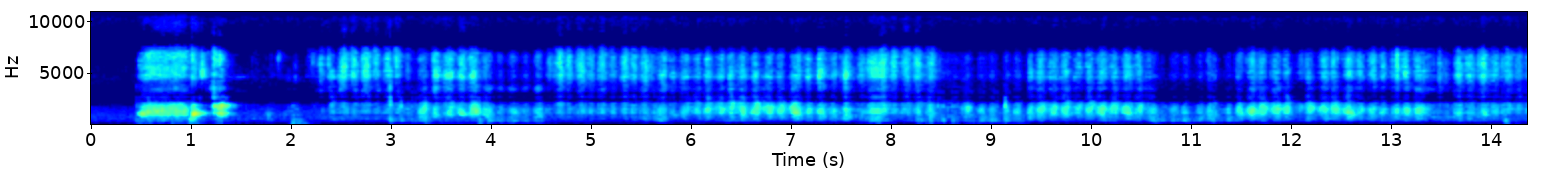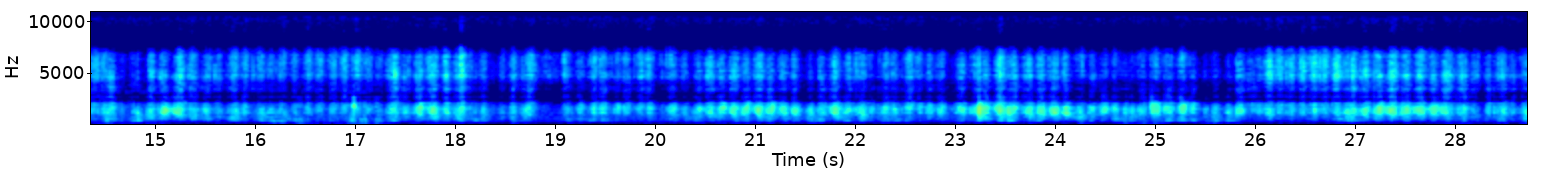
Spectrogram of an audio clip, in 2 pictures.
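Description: Manual toothbrush scrubbing teeth through toothpaste foam, a continuous fast back-and-forth scrubbing. A brief louder sound comes about a second in.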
